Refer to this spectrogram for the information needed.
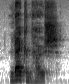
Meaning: mortuary, morgue
- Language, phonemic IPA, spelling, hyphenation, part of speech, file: Dutch, /ˈlɛi̯.kə(n)ˌɦœy̯s/, lijkenhuis, lij‧ken‧huis, noun, Nl-lijkenhuis.ogg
